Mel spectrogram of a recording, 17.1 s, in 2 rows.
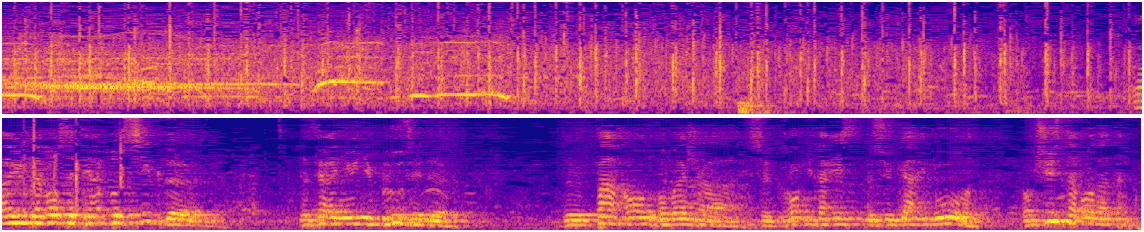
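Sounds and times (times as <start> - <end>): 
audience cheering: 0.0 - 8.1
audience applause: 0.0 - 9.4
speech: 8.7 - 12.0, 12.8 - 17.0.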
